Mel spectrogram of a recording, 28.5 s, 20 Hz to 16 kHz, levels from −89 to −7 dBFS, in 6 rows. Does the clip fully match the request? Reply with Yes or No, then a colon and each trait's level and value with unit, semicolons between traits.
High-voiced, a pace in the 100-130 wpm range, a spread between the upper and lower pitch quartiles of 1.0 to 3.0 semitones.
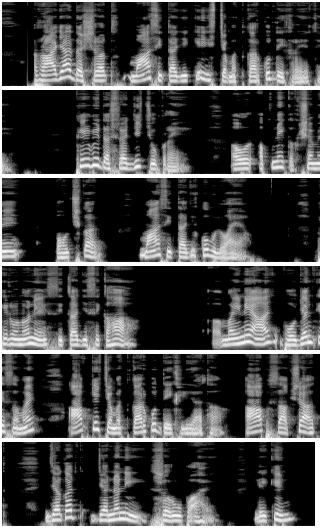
No: high, 195 Hz; slow, 110 wpm; average, 5.3 semitones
